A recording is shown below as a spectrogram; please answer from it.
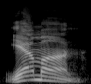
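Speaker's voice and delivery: laid-back Jamaican "Yeah, man"; Jamaican accent. Pretend. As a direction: drop into a Jamaican voice. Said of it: "I want a Jamaican voice".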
